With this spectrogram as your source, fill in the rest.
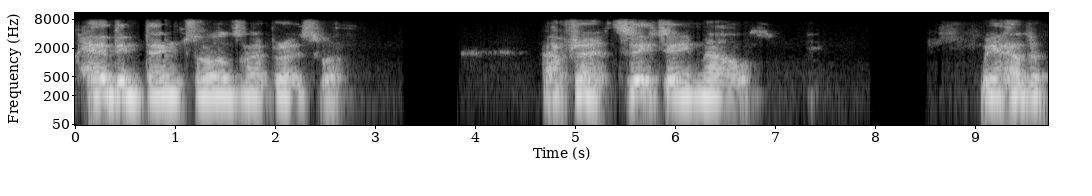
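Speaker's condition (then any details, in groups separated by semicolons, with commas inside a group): Traumatic brain injury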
